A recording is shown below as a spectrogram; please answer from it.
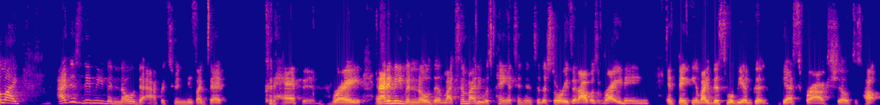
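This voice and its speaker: Low-pitched American woman telling her story. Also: brisk, a bit bright, dry recording. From Baltimore, United States. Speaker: interview guest, media professional. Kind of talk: conversational personal storytelling.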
